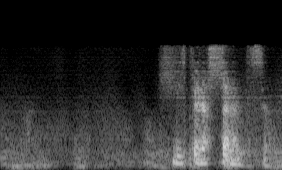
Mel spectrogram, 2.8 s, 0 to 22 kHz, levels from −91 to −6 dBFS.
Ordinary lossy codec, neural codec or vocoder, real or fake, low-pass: none; codec, 44.1 kHz, 0.9 kbps, DAC; fake; 7.2 kHz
